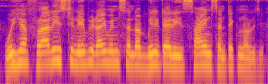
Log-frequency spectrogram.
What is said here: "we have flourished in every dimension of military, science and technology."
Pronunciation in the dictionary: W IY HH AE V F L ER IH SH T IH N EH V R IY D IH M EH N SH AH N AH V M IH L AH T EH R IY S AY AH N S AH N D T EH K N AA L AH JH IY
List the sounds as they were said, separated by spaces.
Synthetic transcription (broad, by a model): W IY HH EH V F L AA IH S T IH N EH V R IY D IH M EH N S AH N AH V M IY L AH T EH R IY S AY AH N S AH N D T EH K N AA L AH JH IY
